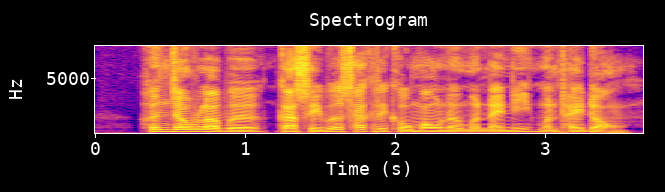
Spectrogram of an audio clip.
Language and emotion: Bodo, neutral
